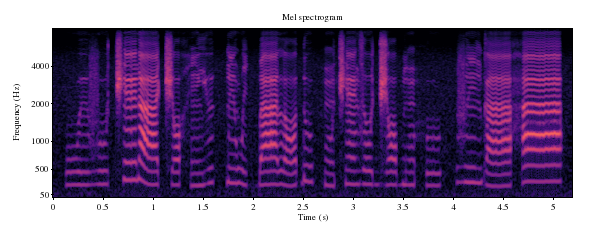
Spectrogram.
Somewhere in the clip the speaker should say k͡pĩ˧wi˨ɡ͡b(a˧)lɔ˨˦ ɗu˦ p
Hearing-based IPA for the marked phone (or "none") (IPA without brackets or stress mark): a˧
